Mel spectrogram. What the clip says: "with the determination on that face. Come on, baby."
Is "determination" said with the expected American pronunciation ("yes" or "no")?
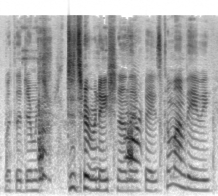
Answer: yes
